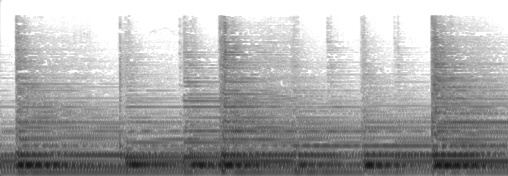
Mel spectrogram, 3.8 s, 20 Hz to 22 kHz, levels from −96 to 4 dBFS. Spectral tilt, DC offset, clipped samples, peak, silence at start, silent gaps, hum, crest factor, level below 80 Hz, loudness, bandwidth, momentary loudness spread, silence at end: -7.5 dB/octave; under 0.1%; under 0.1%; -2 dBFS; 0 s; none; none; 14 dB; -46 dBFS; -16 LUFS; 13.5 kHz; 7 LU; 0 s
